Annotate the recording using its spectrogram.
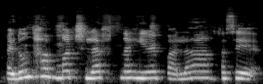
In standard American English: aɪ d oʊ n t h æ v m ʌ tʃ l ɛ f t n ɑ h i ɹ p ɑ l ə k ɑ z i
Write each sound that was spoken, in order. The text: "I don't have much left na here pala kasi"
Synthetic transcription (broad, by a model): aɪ d oʊ n t h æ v m ʌ tʃ l ɛ f t n ɑ h i ɹ p ɑ l ə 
